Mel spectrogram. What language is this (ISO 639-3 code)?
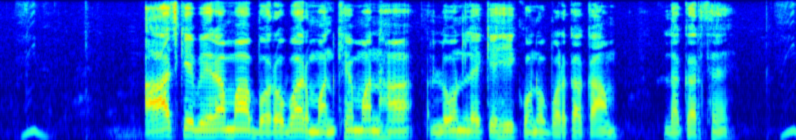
hne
